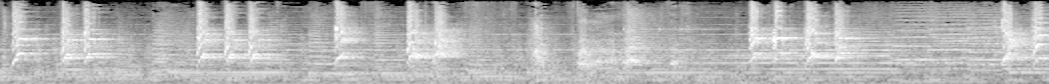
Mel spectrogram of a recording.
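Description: A dog barking in quick clusters of two to four barks, repeated every second or two over background music.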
